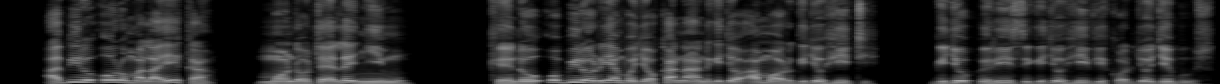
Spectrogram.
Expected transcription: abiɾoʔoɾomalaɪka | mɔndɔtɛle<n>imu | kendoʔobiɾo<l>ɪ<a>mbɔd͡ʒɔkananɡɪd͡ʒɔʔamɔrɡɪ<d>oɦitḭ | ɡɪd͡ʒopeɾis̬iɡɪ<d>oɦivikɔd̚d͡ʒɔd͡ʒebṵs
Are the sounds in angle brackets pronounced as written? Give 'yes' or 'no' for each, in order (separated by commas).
no, no, no, no, no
